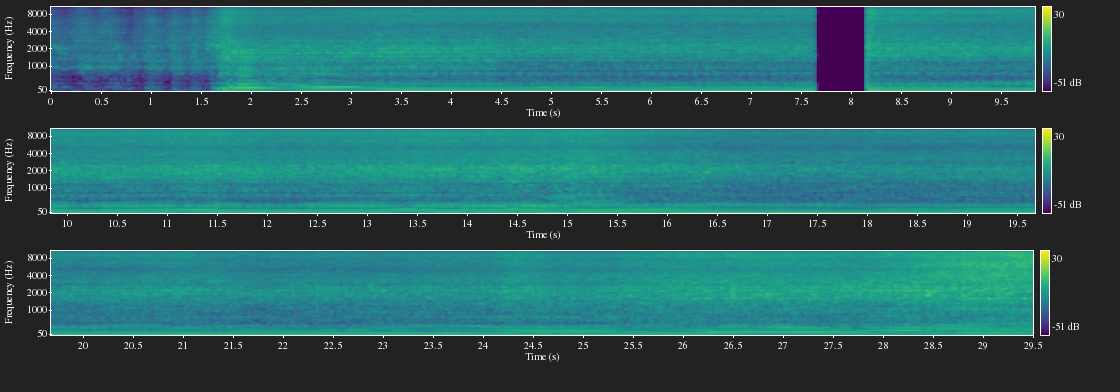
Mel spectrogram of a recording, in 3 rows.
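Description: BMW N54 3.0-litre inline-six, newly converted to a single turbo, starting for the first time: it fires up about two seconds in with a short flare of revs that settles into a steady idle. The sound cuts out for a moment about eight seconds in.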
